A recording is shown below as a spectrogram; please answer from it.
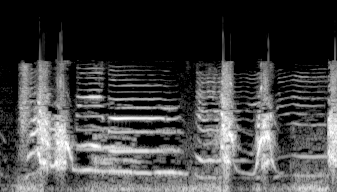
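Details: Dog howling along as people sing the happy birthday song: sustained, wavering tonal howls held for over a second, broken by sharper vocal bursts.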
